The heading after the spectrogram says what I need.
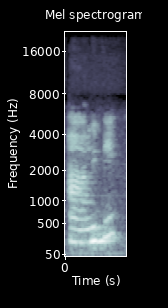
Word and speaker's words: álibi: Então, a minha sílaba mais forte de álibi é a letra A.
